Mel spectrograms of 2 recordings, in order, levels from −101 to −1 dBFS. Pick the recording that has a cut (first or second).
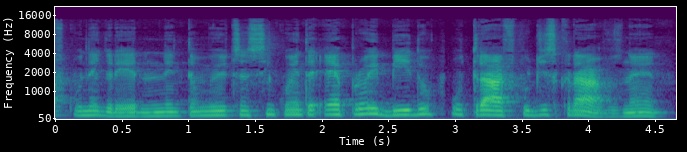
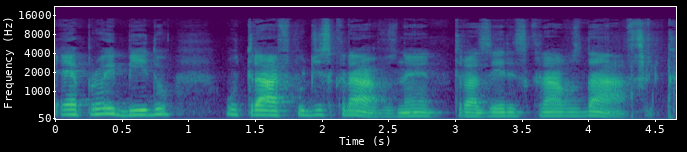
first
